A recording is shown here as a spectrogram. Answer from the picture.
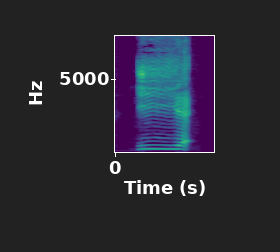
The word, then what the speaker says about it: いいえ: And be careful when you say いいえ. It has a long e sound. – It's spelled ee, but it's pronounced e. It's a long vowel. – Right. いいえ.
